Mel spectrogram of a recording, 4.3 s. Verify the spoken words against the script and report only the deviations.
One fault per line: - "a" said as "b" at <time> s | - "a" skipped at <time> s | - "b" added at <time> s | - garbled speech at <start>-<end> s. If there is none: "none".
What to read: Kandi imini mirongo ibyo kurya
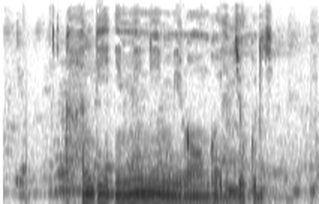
none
